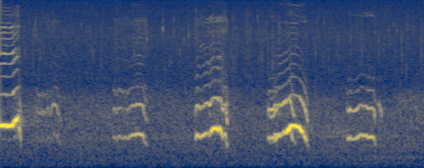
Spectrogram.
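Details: Little owl calling: a series of five short, nasal, mewing notes with upward-bending then falling inflections, spaced about half a second to a second apart, over a quiet, still background.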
